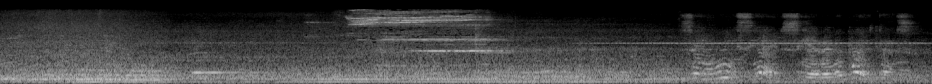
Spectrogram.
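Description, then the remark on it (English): A subway train rumbles through the Universidad de Chile subway station in Chile, its wheels letting out shrill metallic squeals midway, followed by a sustained high whine as indistinct voices echo faintly toward the end. “A few blocks down from Plaza Italia is where the whole mess started, in a subway station called Universidad de Chile.”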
